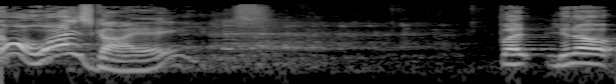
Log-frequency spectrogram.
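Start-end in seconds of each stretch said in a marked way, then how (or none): 0.0-1.3 slow, louder Curly from the Three Stooges, wisecracking; mock Curly jab at a friend; Curly impression. Pastor mimics Curly teasing his friend Josh, slow and loud. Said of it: "do my Curly on the Three Stooges routine".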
